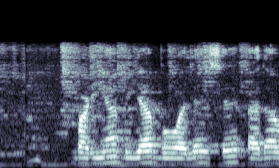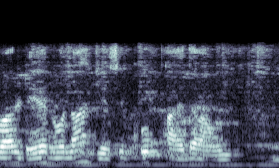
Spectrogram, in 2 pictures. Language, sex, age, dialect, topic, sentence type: Bhojpuri, male, 18-24, Western, agriculture, statement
